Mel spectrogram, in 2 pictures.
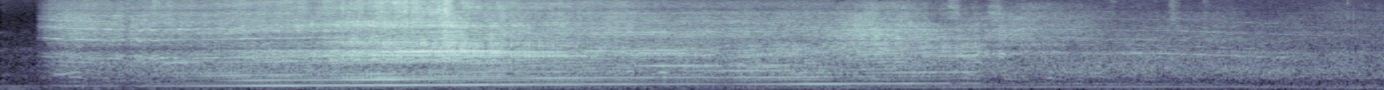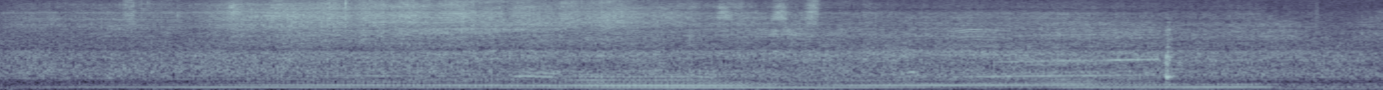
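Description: Race car engines: one accelerates with a rising pitch over the first several seconds, loudest about three seconds in, then more engines run at steadier pitch through the second half.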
